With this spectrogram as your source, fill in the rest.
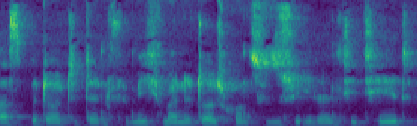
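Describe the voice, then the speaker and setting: A woman's fairly quick speech over noticeable background noise. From German-French bilingual household. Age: 20s. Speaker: student. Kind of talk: testimony.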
